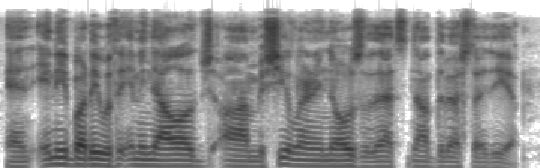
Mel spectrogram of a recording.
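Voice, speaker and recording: A man with a deep, low voice talks through his points with a steady, cautionary manner and the odd wry aside. His voice sounds congested from a sinus infection. The sound is dry and close, with no room around it. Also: fast talker, no room sound. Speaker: host of an AI commentary channel. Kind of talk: solo commentary to camera.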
